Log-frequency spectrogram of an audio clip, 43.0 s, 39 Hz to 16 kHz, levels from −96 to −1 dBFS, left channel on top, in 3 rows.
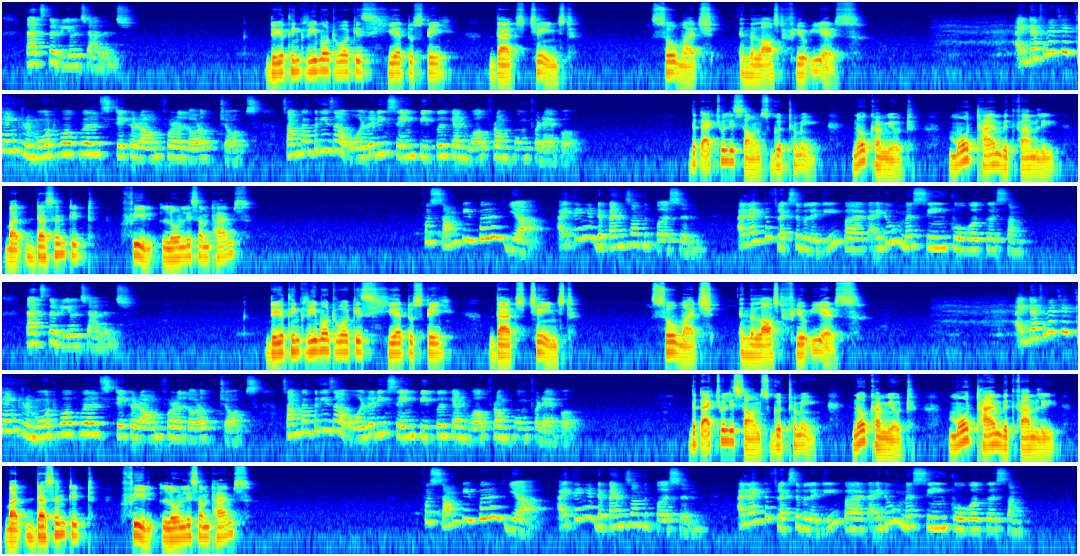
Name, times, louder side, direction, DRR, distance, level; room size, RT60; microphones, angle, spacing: voice 1, 0.3-1.7 12.6-12.8 13.1-17.8 18.1-22.0 34.3-38.1 38.5-42.3, equal, 5° right, 1.9 m, -36 dB
voice 2, 3.5-5.9 6.5-7.6 8.7-9.5 9.8-11.4 23.5-25.2 25.7-26.5 27.0-28.4 28.7-29.8 30.3-32.0, right 3 dB, 25° right, 0.5 m, -25 dB
11.5 x 7.5 x 4.4 m
head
